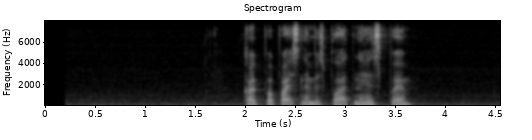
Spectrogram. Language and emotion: Russian, neutral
